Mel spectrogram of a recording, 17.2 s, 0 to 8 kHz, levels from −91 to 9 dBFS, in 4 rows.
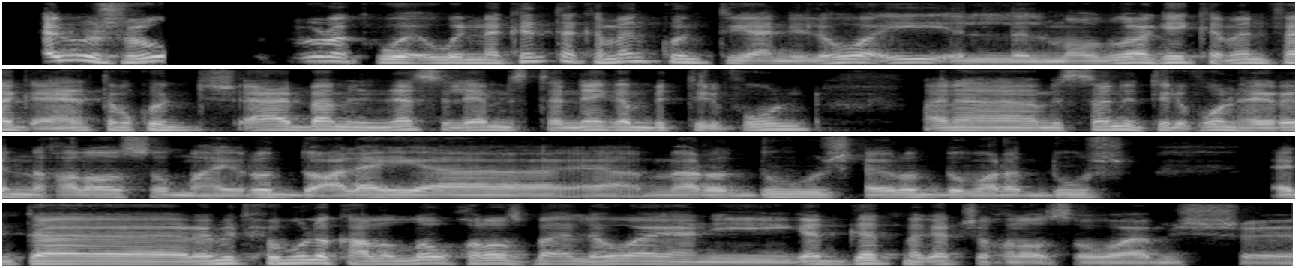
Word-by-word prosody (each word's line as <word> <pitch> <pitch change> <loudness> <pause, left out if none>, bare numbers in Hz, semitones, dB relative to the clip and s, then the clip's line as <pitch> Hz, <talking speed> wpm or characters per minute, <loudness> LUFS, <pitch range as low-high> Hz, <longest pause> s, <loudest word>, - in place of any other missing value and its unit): حلو - - +6
شعور 425 - +4 0.4
شعورك 200 -7 0
و - - -1 0.2
وإنك 130 +5 +1
أنت 190 0 -2
كمان 170 +3 -1
كنت 155 -8 -3
يعني 105 -2 -1
اللي 100 - -2
هو 155 - +4
إيه، 150 +1 -1
ال 95 -2 -3
الموضوع 95 +8 0
جِه 140 +2 +2
كمان 135 -1 -1
فجأة، 130 0 +1
يعني - - +2
أنت 115 - -5
ما 115 - -2
كنتش 125 0 -3
قاعد 130 -1 +2
بقى 135 +1 +4
من 125 - +1
الناس 130 +4 +1
اللي 115 +3 +2
هي - - +3
مستنيّة 115 0 0
جنب 125 -3 +1
التليفون، 120 +6 -3 0.4
أنا 110 0 0
مستنّي 125 +5 +1
التليفون 120 +1 -2
هيرِن 110 +1 +2
خلاص، 115 +3 -1
هُم 100 -1 -3
هيردّوا 100 +4 0
عليَّ، 110 -1 +2
آآ 100 -2 -2
ما 100 0 -2
ردّوش، 110 +3 -2
هيردّوا 105 0 0
ما 100 0 -3
ردّوش، 105 +4 -5 0.5
أنت 110 +2 0 0.5
رميت 145 +4 +3
حمولك 155 0 +3
على 120 0 +2
الله 130 +5 +1
وخلاص 140 -3 0
بقى، 125 +2 -3
اللي 115 -1 -3
هو 125 +1 +2
يعني 105 -4 -2
جات، 120 +4 +2
جات، 140 +4 -1
ما - - -1
جتش 120 0 -2
خلاص، 95 -1 -4
هو 90 -1 0
مش 90 +1 -9
115 Hz, 210 wpm, -24 LUFS, 105-130 Hz, 0.5 s, حلو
